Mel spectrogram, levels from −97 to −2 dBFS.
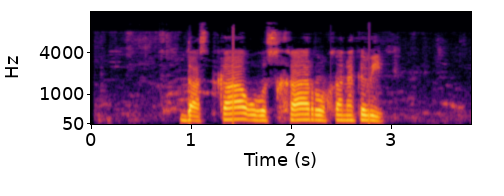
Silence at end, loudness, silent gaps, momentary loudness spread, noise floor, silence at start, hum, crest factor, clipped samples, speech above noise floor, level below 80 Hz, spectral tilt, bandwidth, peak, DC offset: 0.9 s; -15 LUFS; none; 5 LU; -51 dBFS; 0.9 s; none; 16 dB; under 0.1%; 37 dB; -52 dBFS; -6.5 dB/octave; 9.8 kHz; 0 dBFS; under 0.1%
